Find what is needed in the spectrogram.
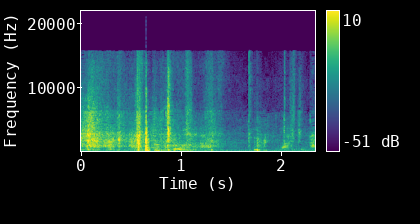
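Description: A crocodile lunging through the grass and snapping its jaws shut: one sharp, loud clap about two-thirds of a second in, with rustling and a few smaller knocks around it.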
